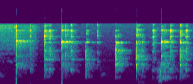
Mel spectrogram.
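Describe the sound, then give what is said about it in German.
Onions sizzle in a hot pot without fat in loud, crackling bursts that come and go, with a few sharp metallic clinks from a utensil against the pan. Nobody speaks. “Ja, weil der so brutzelt.”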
